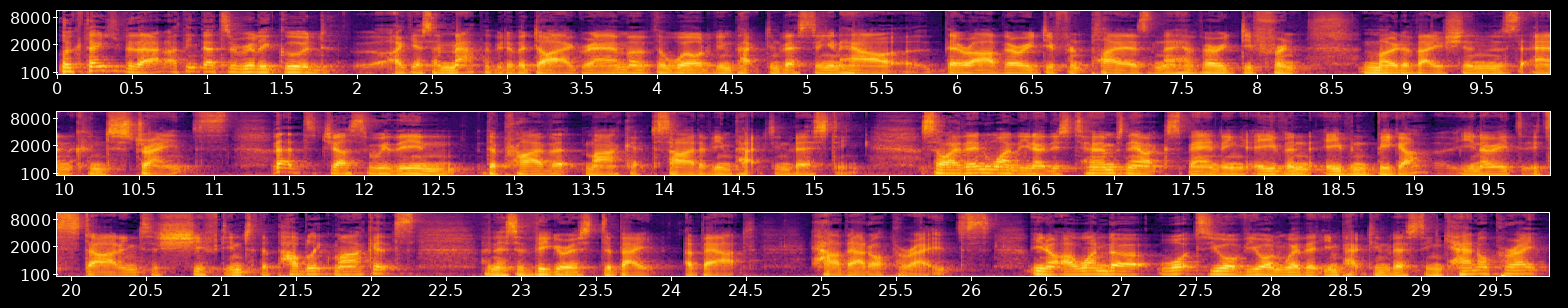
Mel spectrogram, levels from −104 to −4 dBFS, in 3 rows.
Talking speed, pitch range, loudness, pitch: 195 wpm, 95-115 Hz, -18 LUFS, 100 Hz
